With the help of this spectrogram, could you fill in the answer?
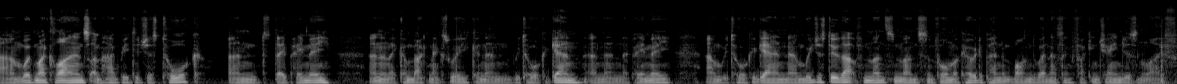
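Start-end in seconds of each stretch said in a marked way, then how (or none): none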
